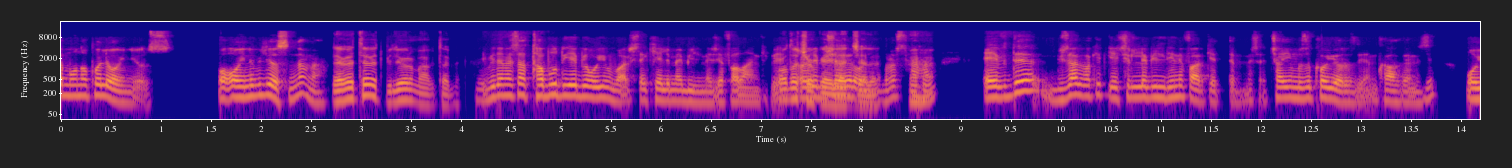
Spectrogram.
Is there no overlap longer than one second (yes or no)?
no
